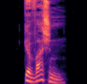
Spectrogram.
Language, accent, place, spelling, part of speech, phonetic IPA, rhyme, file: German, Germany, Berlin, gewaschen, adjective / verb, [ɡəˈvaʃn̩], -aʃn̩, De-gewaschen.ogg
- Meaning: past participle of waschen - washed, laundered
